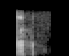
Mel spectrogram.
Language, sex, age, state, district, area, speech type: Kannada, male, 18-30, Karnataka, Bidar, urban, conversation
